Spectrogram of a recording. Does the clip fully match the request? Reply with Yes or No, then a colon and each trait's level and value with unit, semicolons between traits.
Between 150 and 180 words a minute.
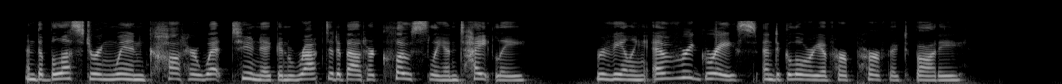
No: average, 140 wpm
